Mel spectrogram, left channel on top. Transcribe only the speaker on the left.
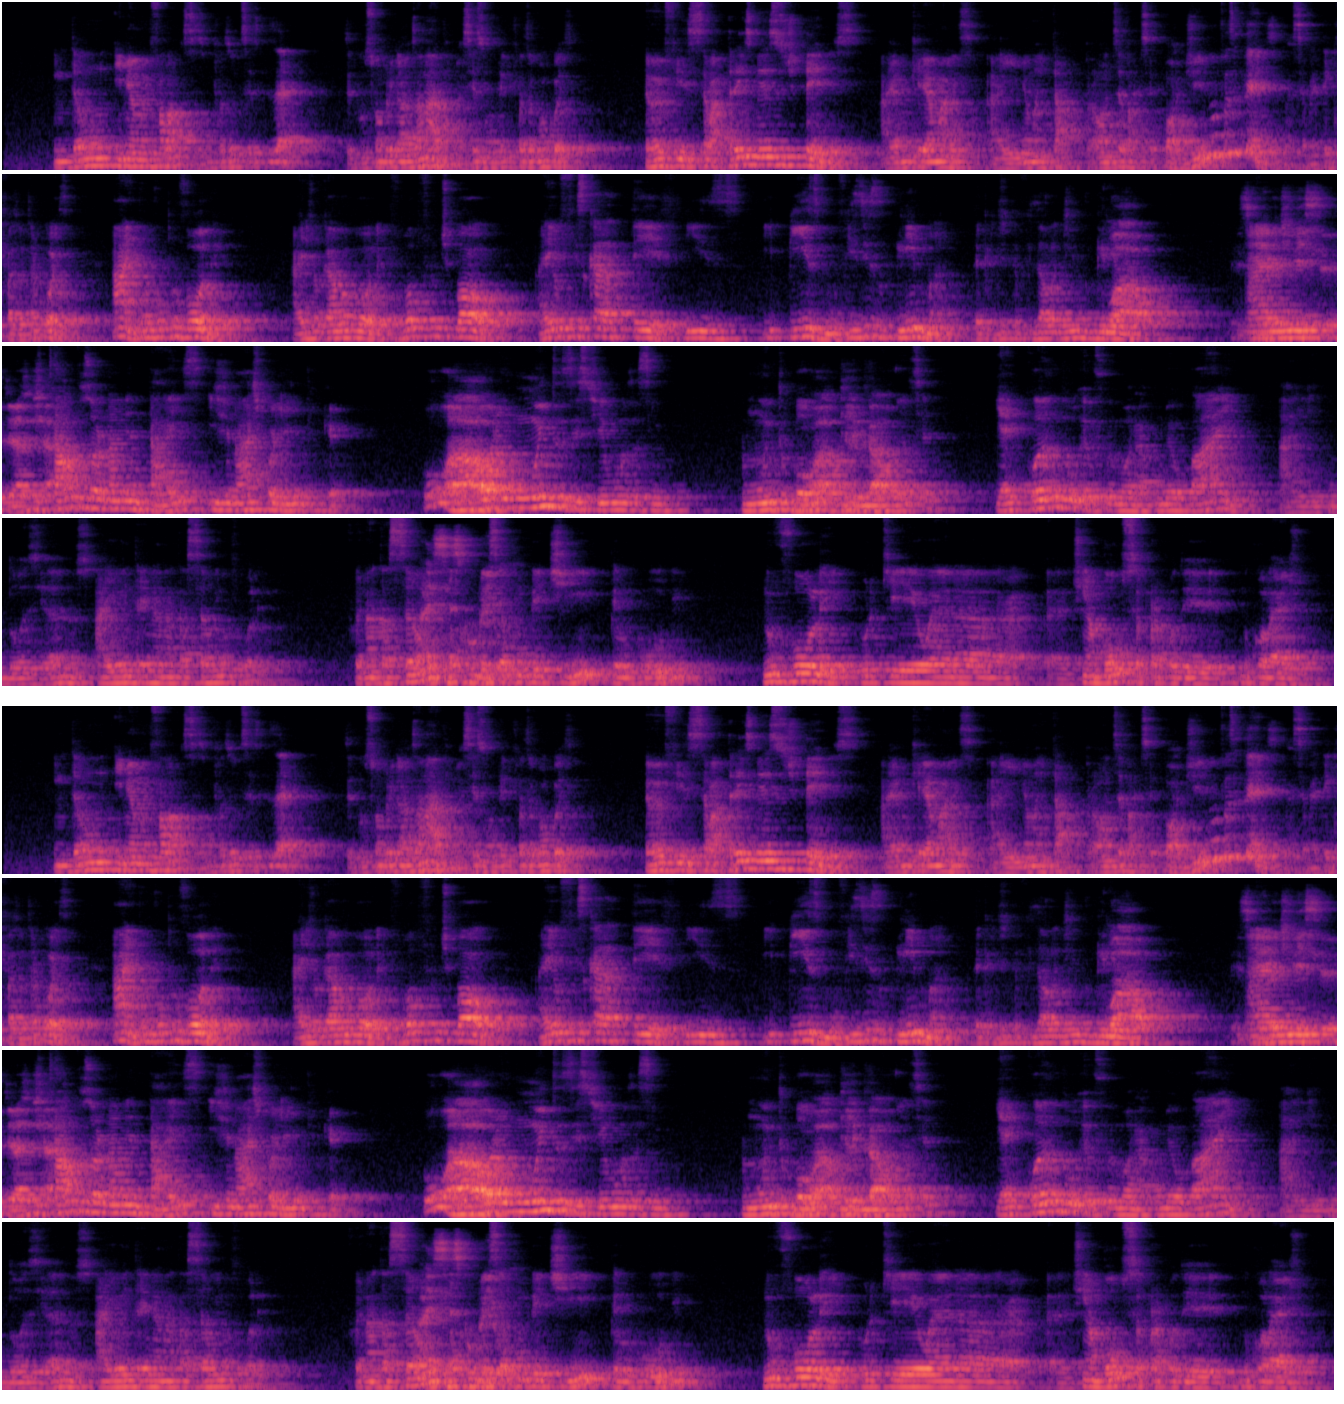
Então, e minha mãe falava, vocês vão fazer o que vocês quiserem. Vocês não são obrigados a nada, mas vocês vão ter que fazer alguma coisa. Então, eu fiz, sei lá, três meses de tênis. Aí eu não queria mais. Aí minha mãe, tá, pra onde você vai? Você pode não fazer tênis, mas você vai ter que fazer outra coisa. Ah, então eu vou pro vôlei. Aí jogava vôlei, vou pro futebol. Aí eu fiz karatê, fiz hipismo, fiz esgrima. Você acredita? Eu fiz aula de esgrima.
Aí
fiz saltos ornamentais e ginástica olímpica.
Então foram muitos estímulos assim muito bons
na
minha infância. E aí quando eu fui morar com meu pai, ali com 12 anos, aí eu entrei na natação e no vôlei. Foi natação,
aí
eu comecei a competir pelo clube no vôlei, porque eu era, eh, tinha bolsa para poder, no colégio,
